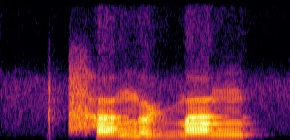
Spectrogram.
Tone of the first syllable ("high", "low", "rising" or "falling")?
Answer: rising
